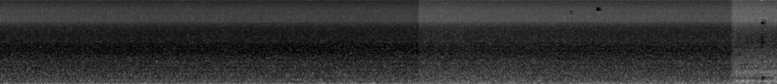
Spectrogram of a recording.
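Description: Rain falling steadily and streaming off the edge of a hut's roof in a constant rushing hiss, a little quieter about eight seconds in and quieter again near the end.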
